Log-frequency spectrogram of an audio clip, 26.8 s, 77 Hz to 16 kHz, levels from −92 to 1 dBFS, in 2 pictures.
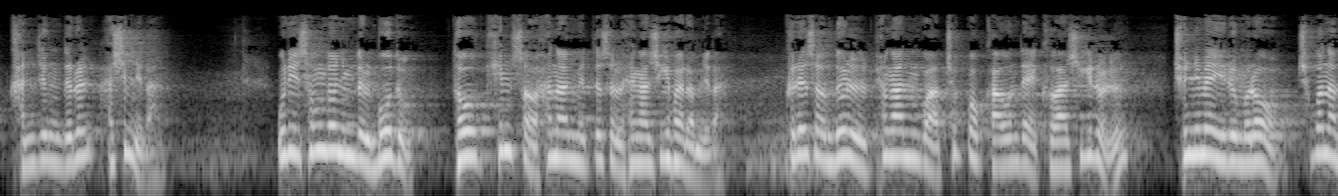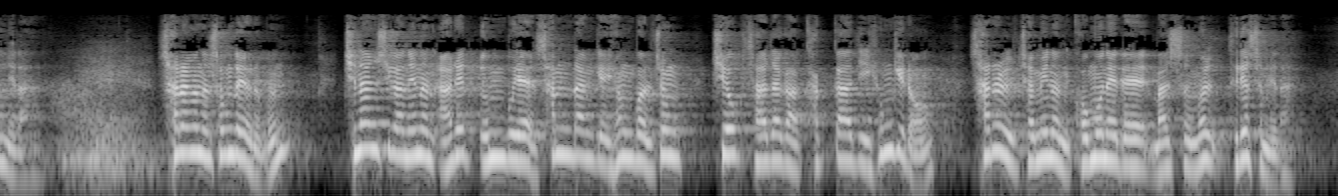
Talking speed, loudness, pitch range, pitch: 260 characters per minute, -18 LUFS, 195-240 Hz, 220 Hz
